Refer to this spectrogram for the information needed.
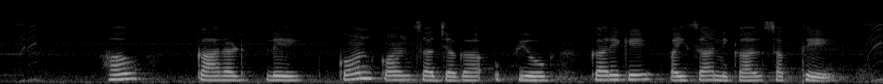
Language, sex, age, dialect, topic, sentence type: Chhattisgarhi, female, 31-35, Northern/Bhandar, banking, question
